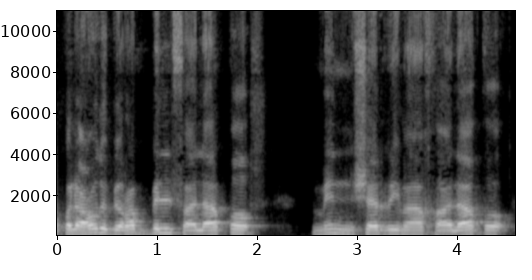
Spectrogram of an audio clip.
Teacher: فلق میں قلقلہ ہونا چاہیے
